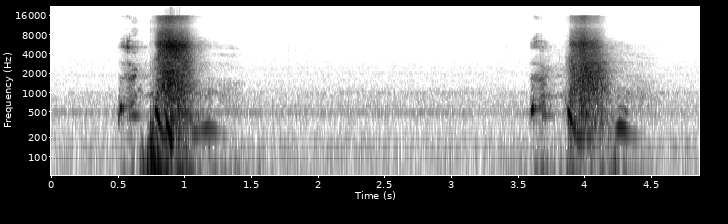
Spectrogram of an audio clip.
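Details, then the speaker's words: Woman sneezing twice in a quiet room, each with a short sharp in-breath and then a forceful hissing burst. "Oh my god. Oh, bless me. Oh god, but that felt good."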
